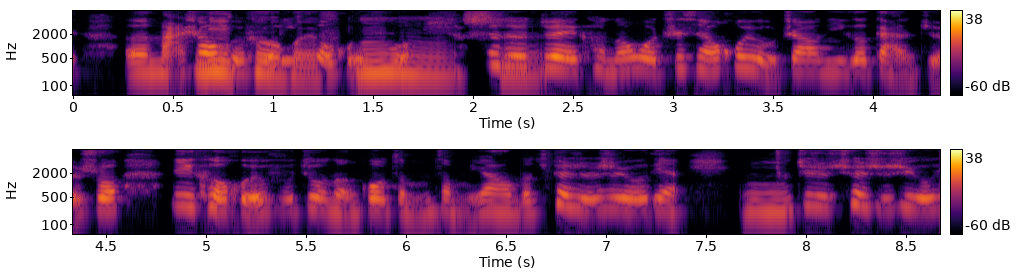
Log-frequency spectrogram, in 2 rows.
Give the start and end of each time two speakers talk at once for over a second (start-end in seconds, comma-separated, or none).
0.6-2.4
